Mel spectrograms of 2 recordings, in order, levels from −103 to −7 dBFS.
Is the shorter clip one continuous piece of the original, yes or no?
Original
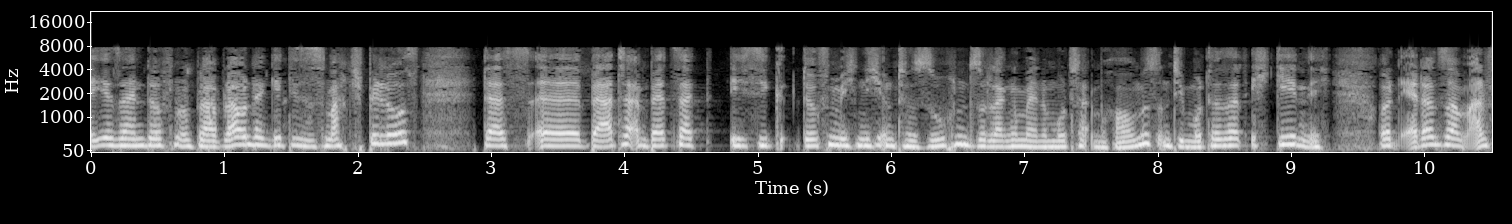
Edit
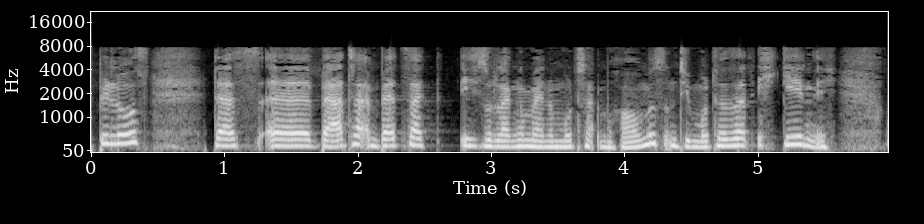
no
